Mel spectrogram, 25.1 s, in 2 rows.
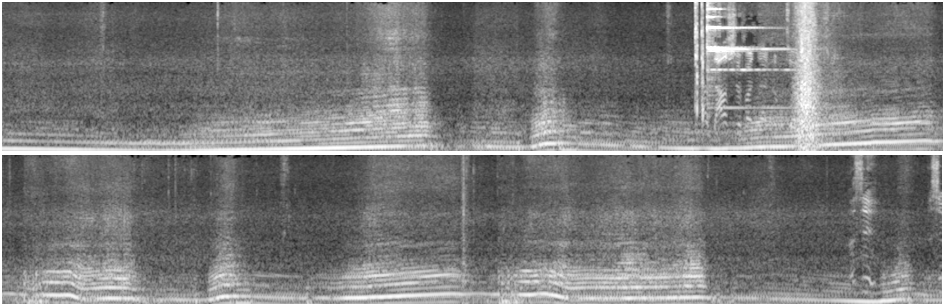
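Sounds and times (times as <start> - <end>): loud whoosh: 10.0 - 12.8
car engine revving: 10.5 - 16.1.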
